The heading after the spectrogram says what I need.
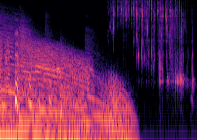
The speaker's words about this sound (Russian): Ну кто столько наливает? Одна пена.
